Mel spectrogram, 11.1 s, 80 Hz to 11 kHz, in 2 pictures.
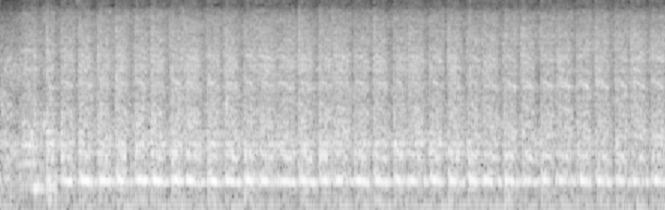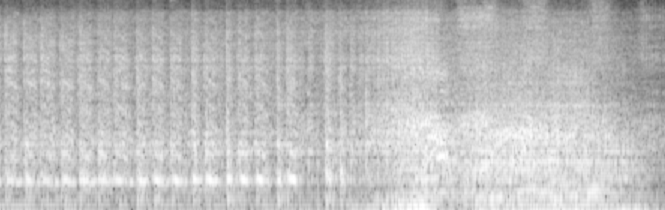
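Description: A 1985 Ford Fiesta engine cranks and runs with a steady mid-pitched rumble for most of the stretch, then revs up louder near the end, close by with no talk over it.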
